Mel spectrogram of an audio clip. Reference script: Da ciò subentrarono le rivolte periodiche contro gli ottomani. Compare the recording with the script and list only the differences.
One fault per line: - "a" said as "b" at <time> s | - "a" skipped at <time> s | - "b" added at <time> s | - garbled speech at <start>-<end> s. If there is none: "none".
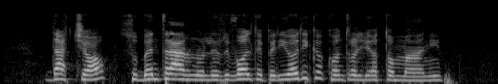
none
